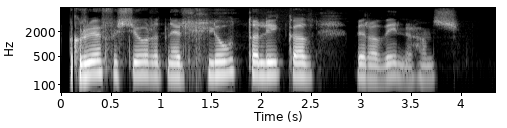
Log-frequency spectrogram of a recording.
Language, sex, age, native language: Icelandic, male, 11, Icelandic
